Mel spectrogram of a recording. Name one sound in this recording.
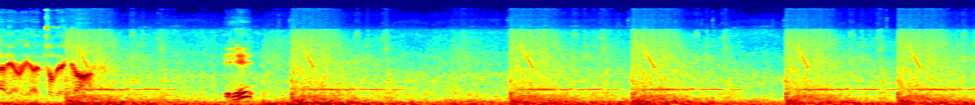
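A cannon fires in repeated booming shots.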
